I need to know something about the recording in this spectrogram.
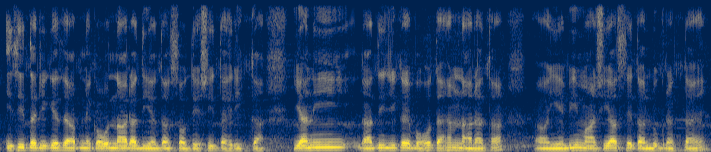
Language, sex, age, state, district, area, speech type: Urdu, male, 30-45, Uttar Pradesh, Azamgarh, rural, spontaneous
